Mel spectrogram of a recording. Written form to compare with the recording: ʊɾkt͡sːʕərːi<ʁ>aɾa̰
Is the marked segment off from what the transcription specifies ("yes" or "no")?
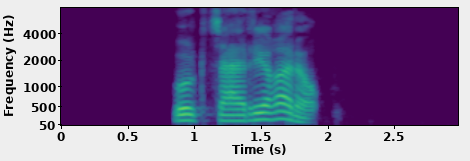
no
